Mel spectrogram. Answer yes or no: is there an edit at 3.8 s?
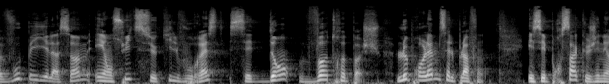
yes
